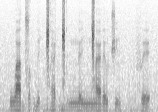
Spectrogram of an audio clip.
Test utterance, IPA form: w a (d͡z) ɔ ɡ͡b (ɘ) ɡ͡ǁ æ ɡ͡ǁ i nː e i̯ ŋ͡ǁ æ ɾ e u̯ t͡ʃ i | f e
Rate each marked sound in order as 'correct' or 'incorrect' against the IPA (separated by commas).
correct, incorrect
